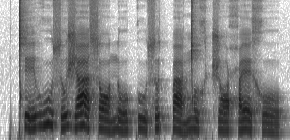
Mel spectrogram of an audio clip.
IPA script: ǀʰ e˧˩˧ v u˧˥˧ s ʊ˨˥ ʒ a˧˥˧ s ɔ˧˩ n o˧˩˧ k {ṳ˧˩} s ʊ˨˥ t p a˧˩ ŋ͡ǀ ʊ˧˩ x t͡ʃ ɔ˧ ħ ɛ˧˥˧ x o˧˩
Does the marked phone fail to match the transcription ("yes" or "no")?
yes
